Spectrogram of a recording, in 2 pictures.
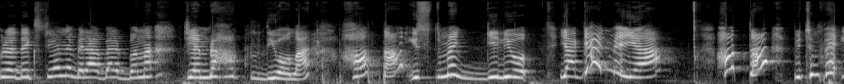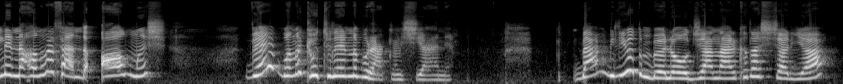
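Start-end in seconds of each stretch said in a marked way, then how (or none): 5.6-16.7 fuming, swooping, barely able to get words out. Complaining to viewers that the game is unfair, too angry to talk. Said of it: "konuşamıyorum sinirden".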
